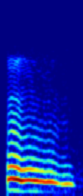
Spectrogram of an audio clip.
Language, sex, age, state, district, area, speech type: Kannada, male, 30-45, Karnataka, Raichur, rural, conversation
